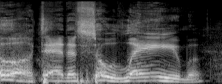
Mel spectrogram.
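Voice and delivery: put-on teenage boy voice, "lame" pulled long. Joking about a son mocking his dad, doing a teenager impression. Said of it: "that's my teenager impression".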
